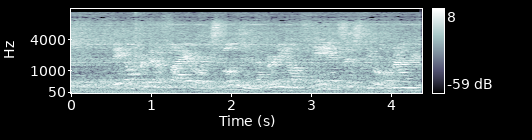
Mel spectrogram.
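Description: Speech over a low, steady hum.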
